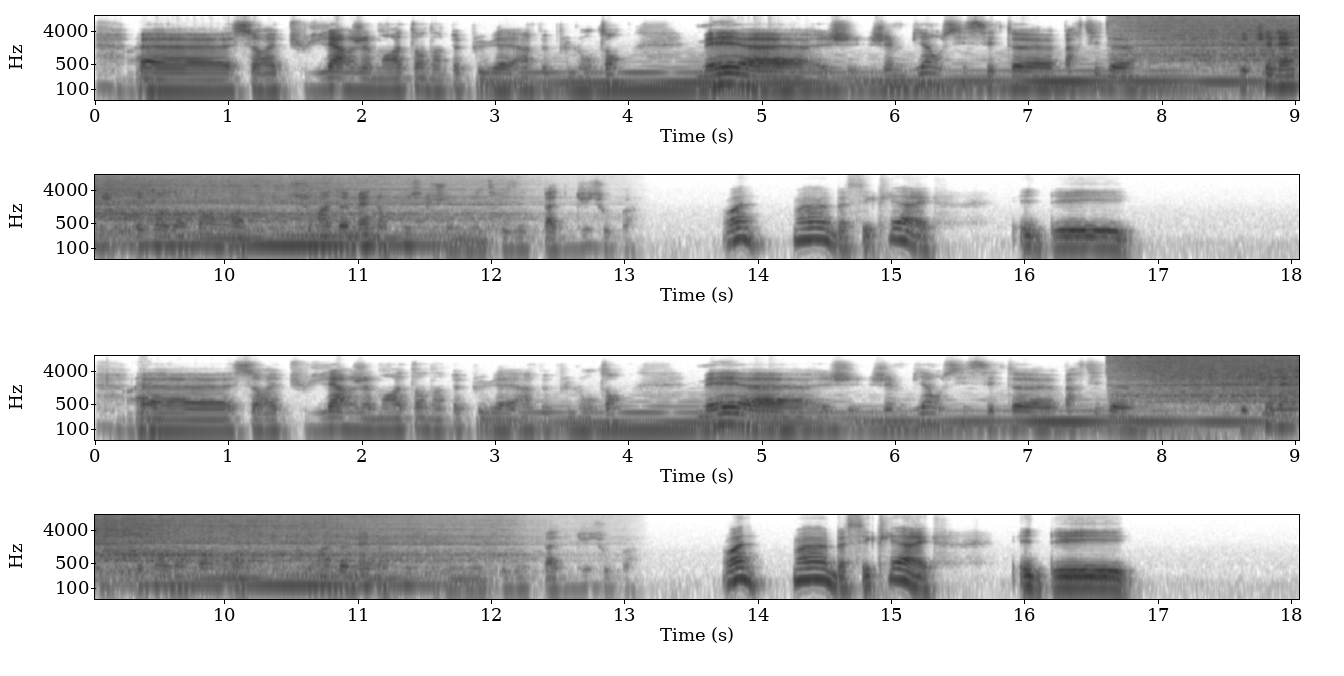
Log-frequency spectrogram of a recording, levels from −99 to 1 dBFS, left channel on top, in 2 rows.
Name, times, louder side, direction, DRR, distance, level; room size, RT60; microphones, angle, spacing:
voice 1, 0.0-7.9 8.6-12.9, left 5 dB, 70° left, 0.6 m, -31 dB
sound 1, 2.9-12.0, left 2 dB, 25° left, 0.4 m, -38 dB
Hiss, 7.6-12.3, right 5 dB, 90° right, 1.3 m, -28 dB
voice 2, 14.3-15.4 16.0-16.8, right 4 dB, 50° right, 0.3 m, -28 dB
4.2 x 2.1 x 3.5 m
head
